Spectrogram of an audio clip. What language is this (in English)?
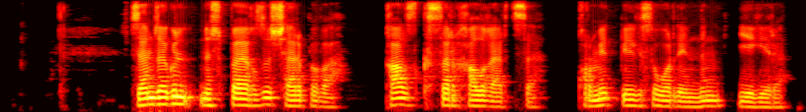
Kazakh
